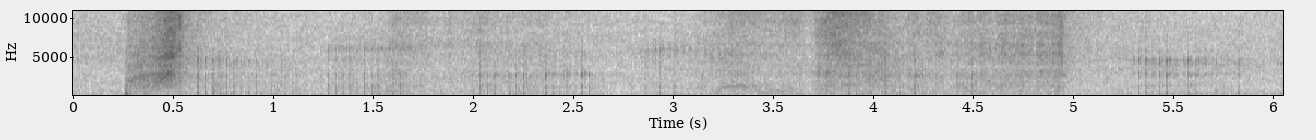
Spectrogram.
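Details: Domestic cat purring close up in a steady low pulsing rumble, with sharp broadband scratching bursts near the start and again around four and five seconds.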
